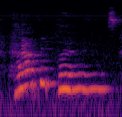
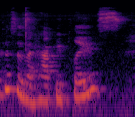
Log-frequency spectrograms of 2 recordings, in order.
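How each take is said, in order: First: High, drawn-out singsong; singsong chirp. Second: Said in the usual way. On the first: Pretend. Host to viewers after shooing off a nasty commenter, singsong. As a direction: chant it slowly up high, playfully.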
